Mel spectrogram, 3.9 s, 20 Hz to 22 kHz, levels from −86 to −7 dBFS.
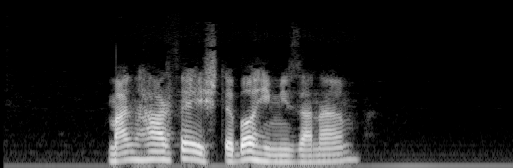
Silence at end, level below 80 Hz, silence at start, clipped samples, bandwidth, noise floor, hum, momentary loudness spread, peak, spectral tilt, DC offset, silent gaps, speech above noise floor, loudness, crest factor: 1.15 s; -46 dBFS; 0.8 s; under 0.1%; 9.8 kHz; -54 dBFS; none; 7 LU; 0 dBFS; -7 dB/octave; under 0.1%; none; 35 dB; -19 LUFS; 20 dB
